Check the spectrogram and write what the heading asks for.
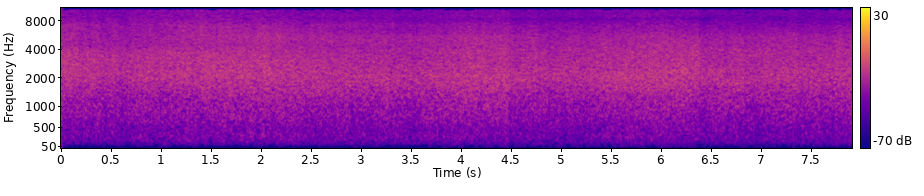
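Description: Floodwater rushing and churning in a stream swollen by hurricane rains, a steady, unbroken rushing noise.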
